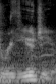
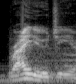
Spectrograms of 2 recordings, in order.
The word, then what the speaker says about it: Ryuji: spoke of is true at least they pronounce ryuji right not like ruji or something o steal Mam's heart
